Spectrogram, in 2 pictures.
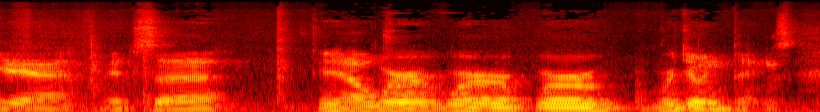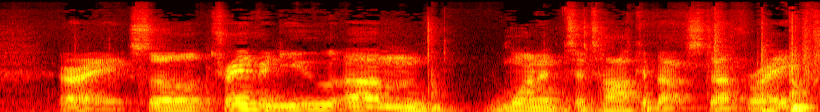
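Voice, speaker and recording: A man speaks fairly slowly at medium pitch with ordinary pitch variation and big swings in loudness. The room echo is audible, and background noise is noticeable. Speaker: student club president and podcast host. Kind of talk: casual chat. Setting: small storage closet. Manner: halting, many fillers and restarts. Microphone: echoey room sound.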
